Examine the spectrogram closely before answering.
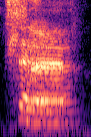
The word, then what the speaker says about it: Tseh: Sir.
